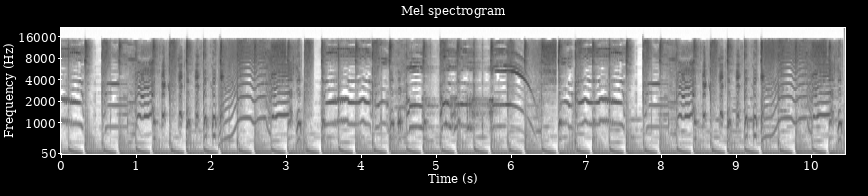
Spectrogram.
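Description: Techno dance track with a fast, steady kick-drum beat, built from sampled chicken clucks and rooster crowing; a long crow rises and falls around six seconds in.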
